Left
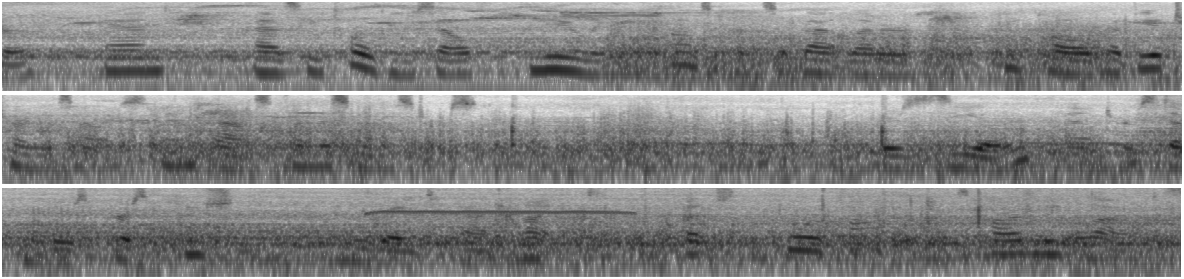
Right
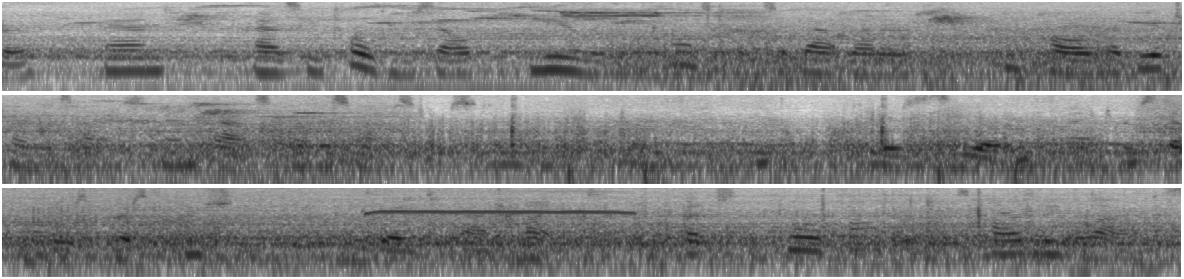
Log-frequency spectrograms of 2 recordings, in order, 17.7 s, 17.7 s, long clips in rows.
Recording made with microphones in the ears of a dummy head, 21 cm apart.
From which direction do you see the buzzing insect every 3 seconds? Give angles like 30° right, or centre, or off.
centre, 30° right, 50° right, 30° right, centre, 10° left.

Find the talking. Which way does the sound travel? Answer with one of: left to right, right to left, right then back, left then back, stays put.
stays put.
